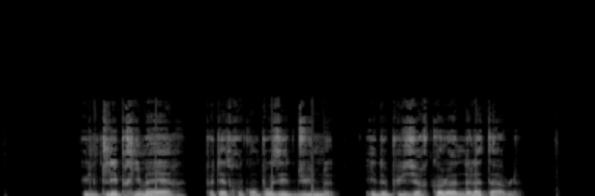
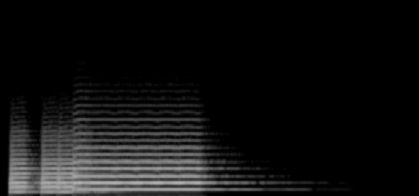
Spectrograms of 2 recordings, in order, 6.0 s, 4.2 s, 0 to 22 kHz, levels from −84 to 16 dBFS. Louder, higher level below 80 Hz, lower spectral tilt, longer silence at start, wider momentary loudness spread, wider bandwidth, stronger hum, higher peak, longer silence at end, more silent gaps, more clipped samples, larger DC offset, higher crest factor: second, -27 LUFS vs -13 LUFS; first, -60 dBFS vs -72 dBFS; first, -5 dB/octave vs 4 dB/octave; first, 0.85 s vs 0.1 s; first, 14 LU vs 5 LU; about the same, 11.5 kHz vs 11 kHz; neither; second, -10 dBFS vs -2 dBFS; second, 0.8 s vs 1.9 s; first, 1.91-2.06 s, 3.48-3.65 s vs none; neither; neither; about the same, 18 dB vs 16 dB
